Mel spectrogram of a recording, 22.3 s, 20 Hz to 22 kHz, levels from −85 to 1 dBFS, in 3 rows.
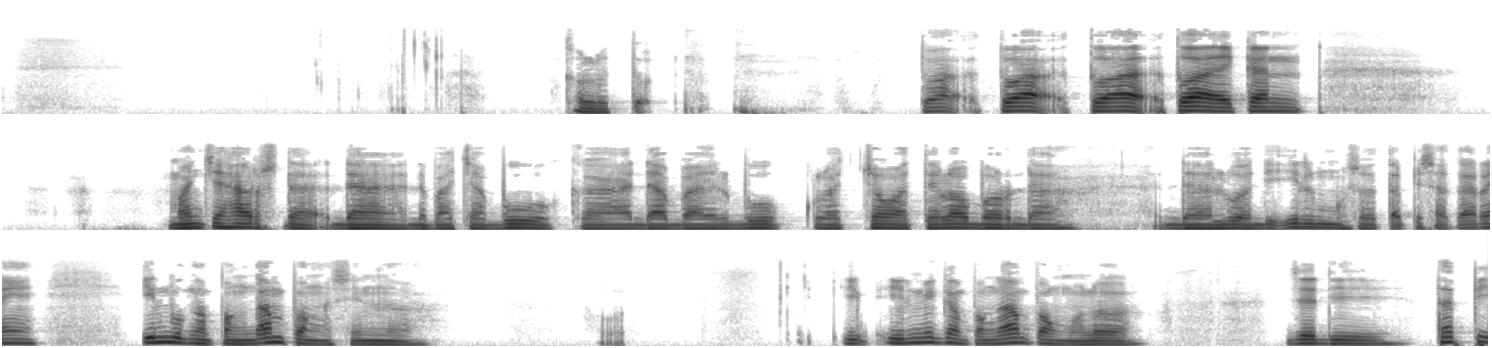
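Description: At 16.11 s a short concealed packet loss begins. About 40 ms of the speech never arrived in time, and the receiver invented roughly 35 ms of it by stretching the preceding sound forward before easing back into real audio. The result is a brief smear lasting until 16.17 s. Unlike a plain dropout, there is no silence. The hole is papered over with a continuation that sounds slightly wrong.

Overlapping the tail of that event, from 16.15 to 16.17 s, is a lost packet rebuilt from error correction. For these 20 ms the Opus decoder had no original frame, but the following packet carried a coarse low-bitrate copy, and that copy was played instead of a guess. It sounds rougher and grainier than the surrounding speech rather than smeared. That difference separates it from the concealment just before it, which extrapolates instead of decoding a real, if degraded, copy.

Between 20.35 and 22.07 s come scattered short gaps: roughly four separate losses spread across this stretch, the longest around 40 ms, with a small share of the span concealed. 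Each hole is patched by continuing the previous sound, and some of the missing material was also rebuilt from redundant copies. What distinguishes this from the single event at 16.1 s is the pattern. Instead of one isolated blemish, there is a run of small ticks and hiccups dotted through otherwise clear speech. The call path itself, Opus at 32 kbps with audio up to 8 kHz, contributes its ordinary band limit throughout.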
